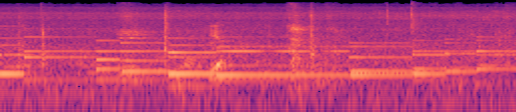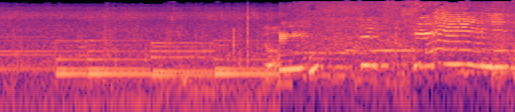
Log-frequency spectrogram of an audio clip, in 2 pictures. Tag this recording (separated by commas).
Music, Child speech, Speech, inside a small room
